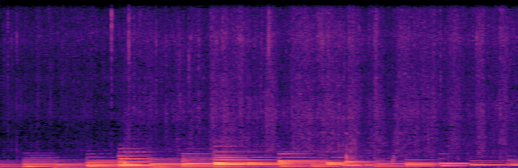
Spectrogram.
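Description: Background music with a melody of quickly changing notes, over the sizzle and crackle of carrot chunks tipped into a hot frying pan of softened onions. A cluster of sharp clicks and clatter comes about four seconds in.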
